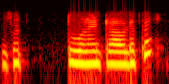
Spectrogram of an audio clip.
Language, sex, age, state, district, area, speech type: Kashmiri, female, 18-30, Jammu and Kashmir, Pulwama, urban, conversation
